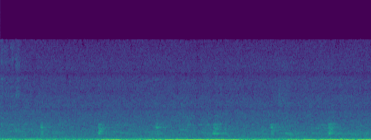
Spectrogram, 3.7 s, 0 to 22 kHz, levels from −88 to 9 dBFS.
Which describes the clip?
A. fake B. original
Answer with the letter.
A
